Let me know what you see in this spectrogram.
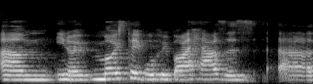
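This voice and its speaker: A woman with an Australian accent speaks at a fairly high pitch in a monotone with flat intonation, over noticeable background noise. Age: 20s. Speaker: real estate agent and auctioneer. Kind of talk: interview answer.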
